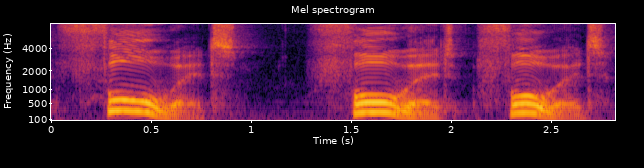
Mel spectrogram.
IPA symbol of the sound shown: ə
